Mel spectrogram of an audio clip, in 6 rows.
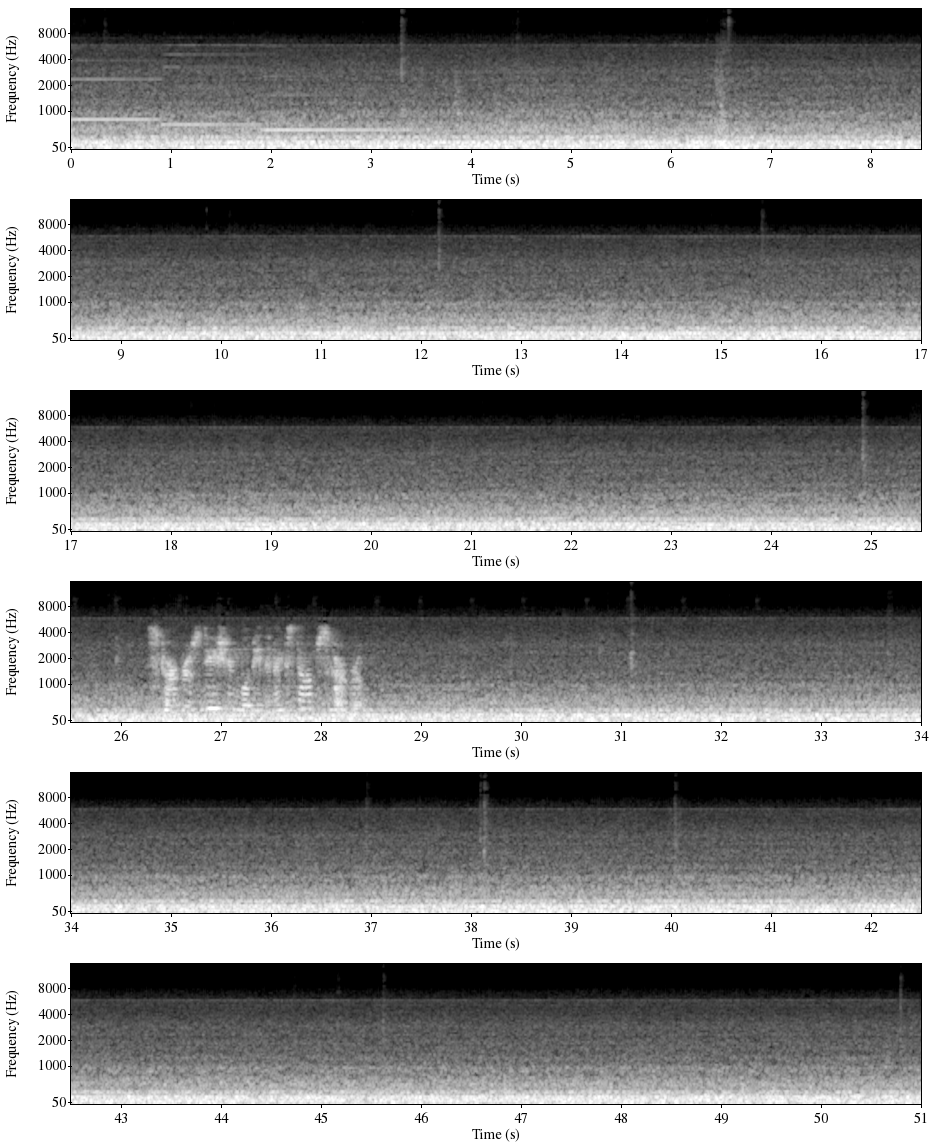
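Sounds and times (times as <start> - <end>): train interior rumble and hum: 0.0 - 51.0.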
